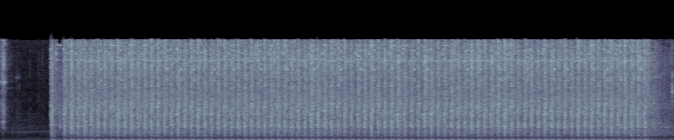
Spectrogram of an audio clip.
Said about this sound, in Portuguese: Você consegue descarregar muito rápido, olha lá.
